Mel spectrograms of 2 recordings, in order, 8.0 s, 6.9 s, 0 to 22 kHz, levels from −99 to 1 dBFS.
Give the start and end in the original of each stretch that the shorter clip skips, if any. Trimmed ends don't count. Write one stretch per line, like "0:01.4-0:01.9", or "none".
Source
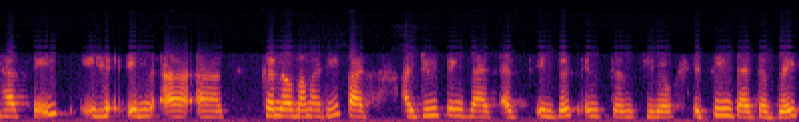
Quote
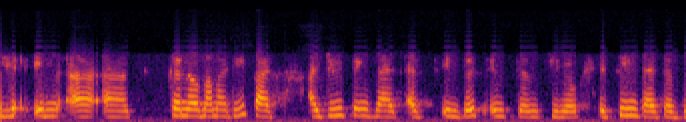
none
